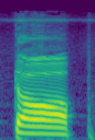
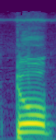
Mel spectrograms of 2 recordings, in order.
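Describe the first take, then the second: First: The vowel is an open 'aw' sound. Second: The vowel is a closed 'oh' sound. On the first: The speaker calls it right. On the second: The speaker calls it wrong. "टोप नहीं है"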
